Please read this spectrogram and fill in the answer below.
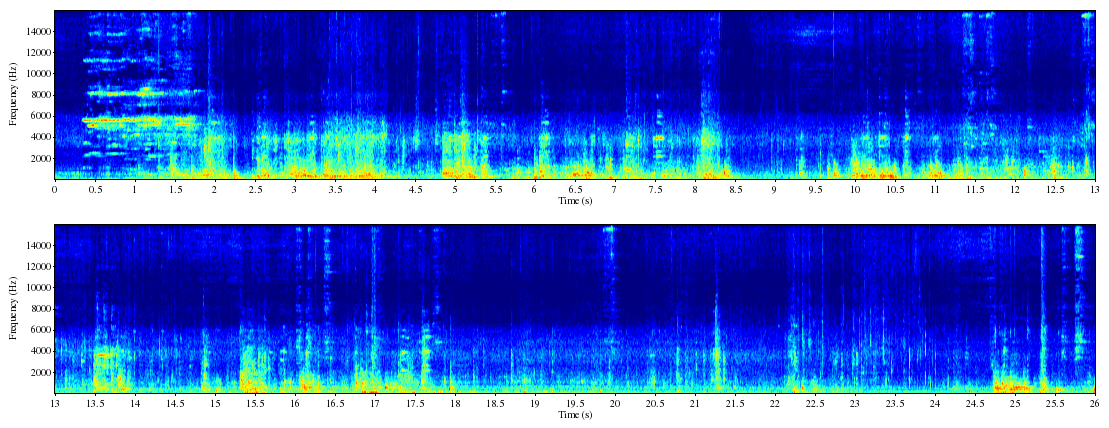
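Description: A tracked JCB excavator's diesel engine runs steadily under load while its steel bucket scrapes and knocks against rock, with stones clattering and tumbling down in irregular bursts throughout.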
